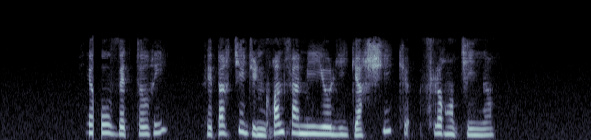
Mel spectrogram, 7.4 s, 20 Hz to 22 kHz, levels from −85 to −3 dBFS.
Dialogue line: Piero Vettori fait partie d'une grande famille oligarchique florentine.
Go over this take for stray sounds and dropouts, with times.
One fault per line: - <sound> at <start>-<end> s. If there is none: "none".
- dropout at 1.2-1.3 s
